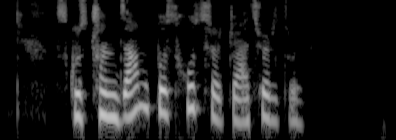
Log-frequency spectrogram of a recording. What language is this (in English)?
Abkhazian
